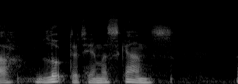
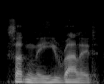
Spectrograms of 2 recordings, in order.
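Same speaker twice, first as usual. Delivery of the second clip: ordinary delivery, nothing marked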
